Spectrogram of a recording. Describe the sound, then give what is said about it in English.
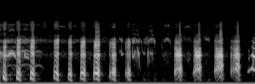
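Recorded frog croaks from a Sharper Image white noise machine: a quick run of raspy, pulsing croaks, a brief pause, then a few slower, louder croaks. No one speaks. “Yeah, that's my white noise machine.”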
